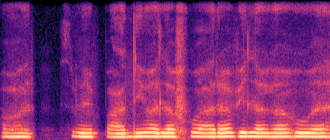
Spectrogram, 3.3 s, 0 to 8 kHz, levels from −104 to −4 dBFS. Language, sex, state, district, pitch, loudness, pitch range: Hindi, female, Jharkhand, Deoghar, 215 Hz, -13 LUFS, 210-220 Hz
